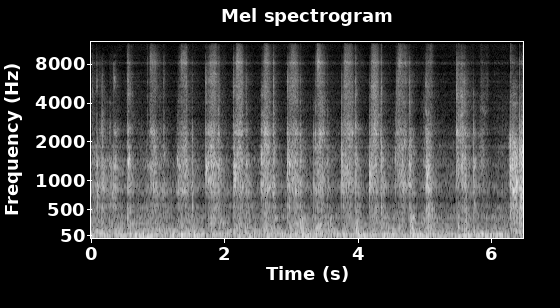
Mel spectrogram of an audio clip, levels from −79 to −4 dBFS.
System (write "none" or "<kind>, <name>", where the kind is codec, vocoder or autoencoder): codec, SNAC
